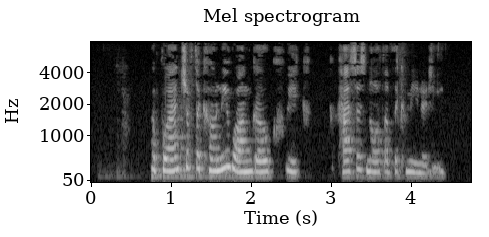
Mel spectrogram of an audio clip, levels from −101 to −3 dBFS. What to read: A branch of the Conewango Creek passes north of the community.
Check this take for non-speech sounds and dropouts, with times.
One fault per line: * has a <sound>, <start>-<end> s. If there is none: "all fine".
all fine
